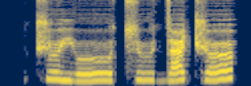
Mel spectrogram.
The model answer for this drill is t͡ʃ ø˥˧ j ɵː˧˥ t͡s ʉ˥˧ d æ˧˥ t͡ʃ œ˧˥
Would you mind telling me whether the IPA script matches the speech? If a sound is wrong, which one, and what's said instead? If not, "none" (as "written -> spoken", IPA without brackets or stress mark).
none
